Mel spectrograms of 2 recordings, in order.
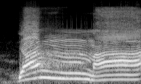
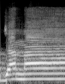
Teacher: Janna jangan jana salah. Awas, kalau ada nun musyadah dan juga ada alif berarti panjangnya harus dua. N-nya dipanjangkan, nanya juga dipanjangkan.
